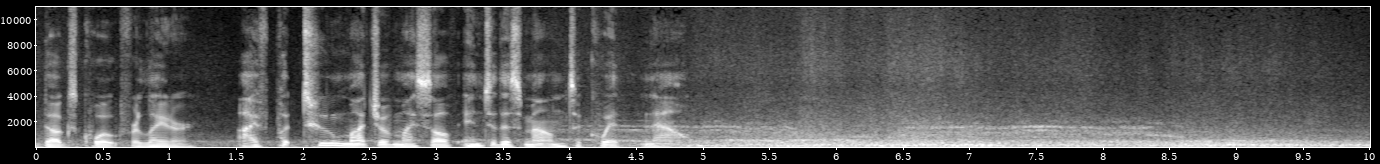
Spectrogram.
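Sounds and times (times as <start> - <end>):
speech: 0.0 - 5.3
howling wind of a mountain storm: 0.0 - 10.0.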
